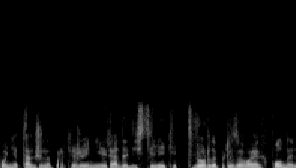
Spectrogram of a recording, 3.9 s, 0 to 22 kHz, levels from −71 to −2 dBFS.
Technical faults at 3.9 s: Opus voice compression

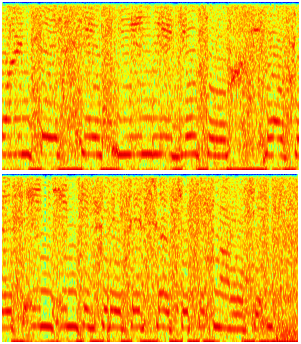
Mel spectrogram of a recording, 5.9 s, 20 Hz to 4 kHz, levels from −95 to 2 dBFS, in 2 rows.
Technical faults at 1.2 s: companded audio read as linear

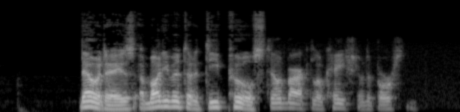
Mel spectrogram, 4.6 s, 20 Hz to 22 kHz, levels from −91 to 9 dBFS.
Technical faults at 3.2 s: input switched to a poorer device

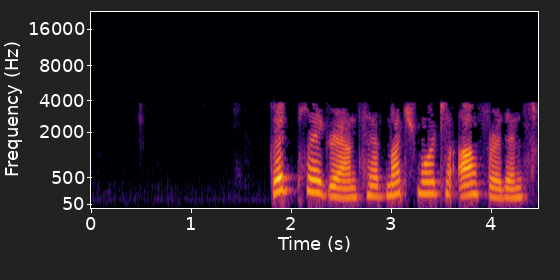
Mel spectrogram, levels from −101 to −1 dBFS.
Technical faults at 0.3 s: G.729 codec

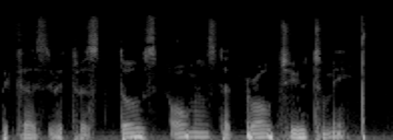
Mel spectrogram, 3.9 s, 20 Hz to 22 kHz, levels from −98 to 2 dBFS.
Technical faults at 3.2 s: compressed frames skipped

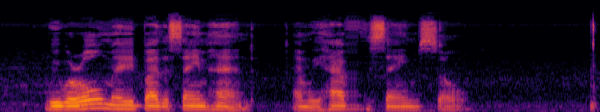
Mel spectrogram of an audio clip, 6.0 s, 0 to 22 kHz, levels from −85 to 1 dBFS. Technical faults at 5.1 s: repeated frames

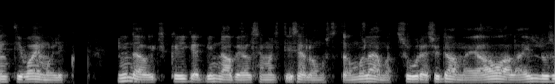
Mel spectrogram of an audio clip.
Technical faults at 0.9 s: packet loss on an ADPCM call

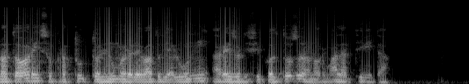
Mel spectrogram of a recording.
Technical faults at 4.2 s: block size mismatch (truncated)

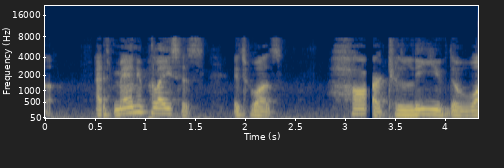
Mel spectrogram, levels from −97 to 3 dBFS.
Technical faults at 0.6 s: low-delay AAC compression; AAC frame loss with muting

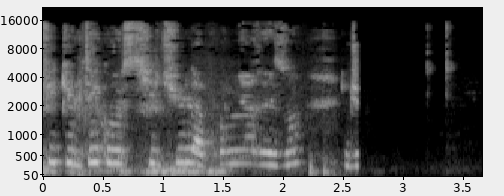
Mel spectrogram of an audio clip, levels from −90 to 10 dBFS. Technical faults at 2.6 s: stream segment skipped

